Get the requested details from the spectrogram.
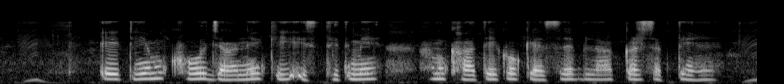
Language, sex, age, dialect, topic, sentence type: Bhojpuri, female, <18, Western, banking, question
